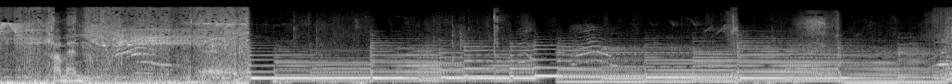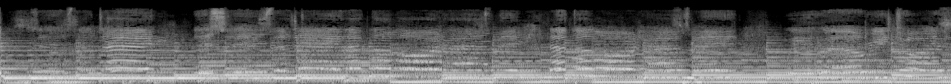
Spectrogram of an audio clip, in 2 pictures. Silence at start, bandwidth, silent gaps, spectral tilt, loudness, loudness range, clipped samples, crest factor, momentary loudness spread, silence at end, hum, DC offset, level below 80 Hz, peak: 0 s; 15.5 kHz; none; -5.5 dB/octave; -11 LUFS; 2 LU; under 0.1%; 10 dB; 3 LU; 0 s; none; under 0.1%; -22 dBFS; 0 dBFS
